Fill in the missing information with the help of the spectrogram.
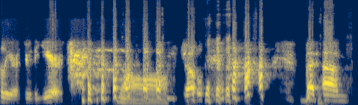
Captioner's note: loud laughter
